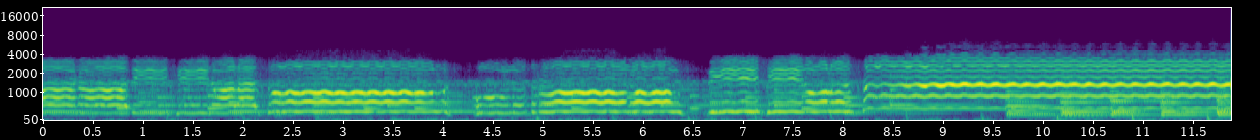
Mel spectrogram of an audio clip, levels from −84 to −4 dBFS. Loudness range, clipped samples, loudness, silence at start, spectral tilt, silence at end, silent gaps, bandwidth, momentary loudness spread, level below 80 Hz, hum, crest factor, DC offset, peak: 6 LU; under 0.1%; -12 LUFS; 0 s; -6.5 dB/octave; 0 s; none; 5.2 kHz; 15 LU; -48 dBFS; none; 10 dB; under 0.1%; -2 dBFS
